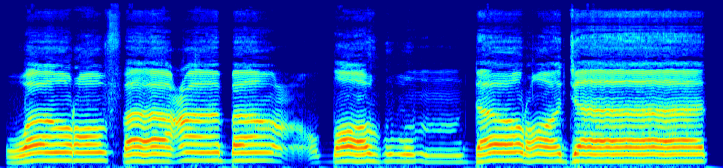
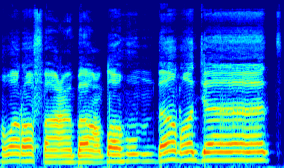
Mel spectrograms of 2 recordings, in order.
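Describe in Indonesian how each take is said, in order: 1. Frasa itu dibaca dengan lambat. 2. Frasa itu dibaca dengan cepat. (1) "Kalau pelan-pelan lah" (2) "Macam mana boleh baca laju?"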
